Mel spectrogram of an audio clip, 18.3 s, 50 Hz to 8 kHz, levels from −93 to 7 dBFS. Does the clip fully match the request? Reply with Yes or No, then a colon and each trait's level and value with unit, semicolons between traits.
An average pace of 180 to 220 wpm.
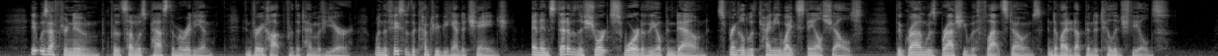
Yes: average, 185 wpm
